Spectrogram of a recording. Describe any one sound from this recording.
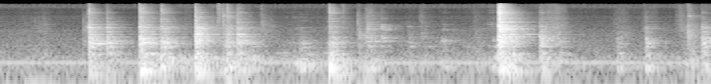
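Metal chair legs clank and knock together as they are fitted.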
